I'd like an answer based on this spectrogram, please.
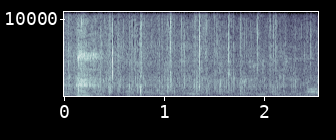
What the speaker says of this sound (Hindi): एक बार आप तालियां बजा दें, मैं कविता शुरू करता हूं।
